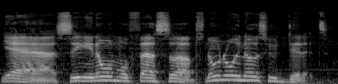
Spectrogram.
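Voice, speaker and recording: An actor playing a sarcastic, hedging, foul-mouthed small-town radio host in a comedic audio drama, trading banter. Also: male voice, fairly high pitch, sing-song, moderate pace, bright, forceful tone. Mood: deadpan. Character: irreverent, flustered small-town radio host, adult man.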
